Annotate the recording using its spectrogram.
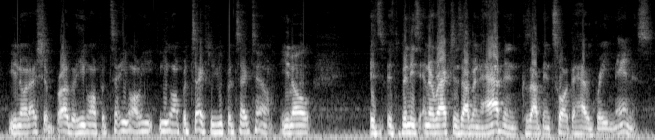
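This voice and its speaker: A man with an American accent, talking at a very fast pace over noticeable background noise. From New Jersey, Neptune / Asbury Park. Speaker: artist. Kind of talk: casual interview conversation.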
